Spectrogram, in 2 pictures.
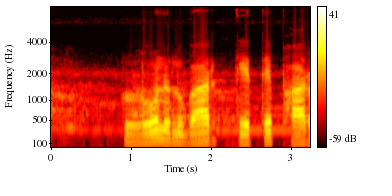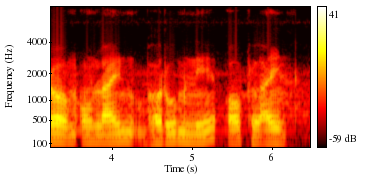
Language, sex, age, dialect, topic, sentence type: Magahi, male, 18-24, Northeastern/Surjapuri, banking, question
